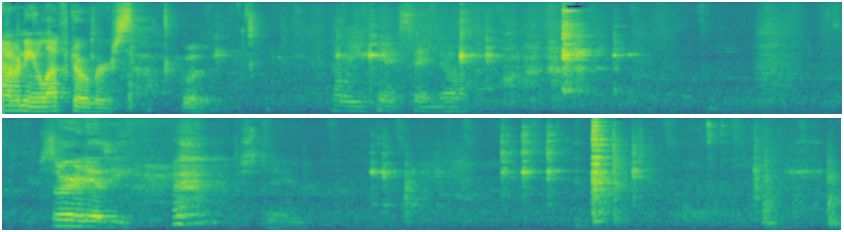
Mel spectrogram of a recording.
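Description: Forks clink against plates.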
